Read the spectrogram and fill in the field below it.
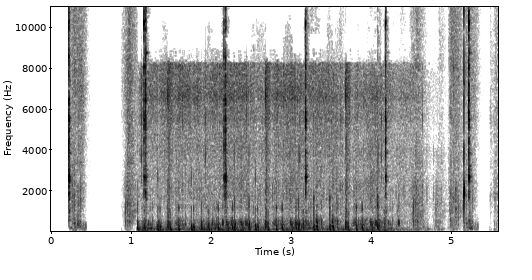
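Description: An axe chops repeatedly at wood in quick knocks.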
